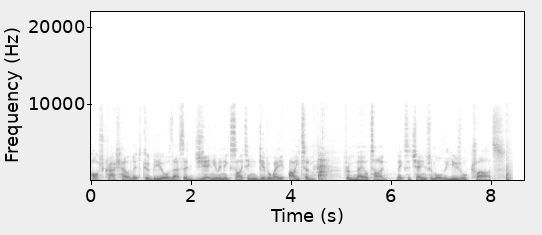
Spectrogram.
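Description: A man's very deep, low voice at a fairly slow pace, with ordinary pitch variation and noticeable background noise. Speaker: presenter. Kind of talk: casual vlog chat. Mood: wry, dry humour. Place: office.

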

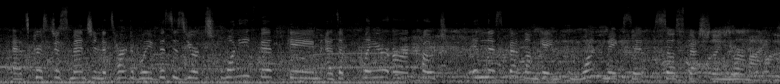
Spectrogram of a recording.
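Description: At a fairly quick pace, the voice comes through loud background noise in a dry sound with no echo. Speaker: sideline reporter. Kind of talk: sideline interview questions. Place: stadium. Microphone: handheld.

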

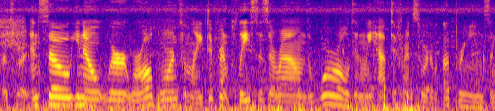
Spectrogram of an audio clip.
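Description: A woman speaks at a fairly quick pace, with a dry sound and no echo. Loud noise fills the background. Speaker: vlog co-host. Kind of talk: casual vlog chat. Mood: earnest, reflective. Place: street. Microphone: phone near.

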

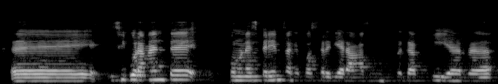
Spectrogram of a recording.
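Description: A woman with an Italian accent at medium pitch, moderate pace and fairly even intonation, against a quiet background. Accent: Italian accent when speaking English. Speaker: language school executive; webinar presenter. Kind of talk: webinar presentation. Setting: video call, sharing one computer. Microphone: video call.

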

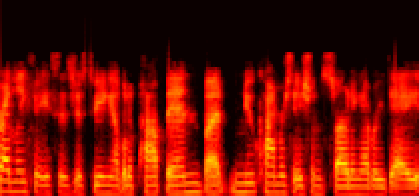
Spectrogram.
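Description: A woman talks at a fairly low pitch with ordinary pitch variation. The sound is dry with no echo, over a quiet background. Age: 20s. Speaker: entrepreneur, boutique owner. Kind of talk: interview. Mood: reflective, calm. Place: home room. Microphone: video call.

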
